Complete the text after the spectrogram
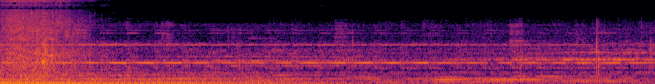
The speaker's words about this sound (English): The lights shut off. Bubbles stopped, and the last thing I saw before exiting was the train set crashing to a stop.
